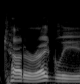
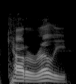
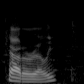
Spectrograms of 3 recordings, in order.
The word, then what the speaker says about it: Katarelli: It's Mason Katari and or Katarelli as I just heard. We butchered his name for the first couple of plays, but we get it. Katarelli.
